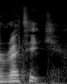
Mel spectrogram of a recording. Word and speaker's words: Hrithik: I find in India they do pronounce things very sharply. Yeah. So it will be Hrithik. There's no way it's going to be Hrithik. They don't do thick. It's Hrithik.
